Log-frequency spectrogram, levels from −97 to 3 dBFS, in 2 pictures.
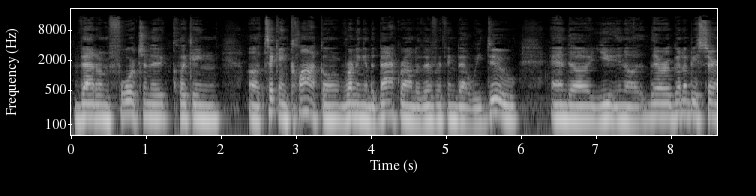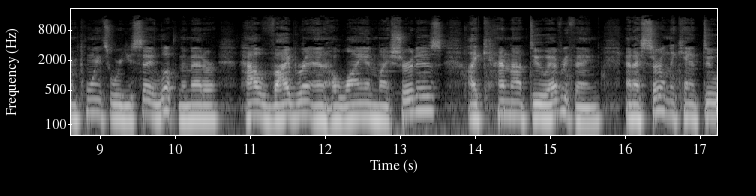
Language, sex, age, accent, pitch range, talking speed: English, male, 30-49, American, 125-145 Hz, 175 wpm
